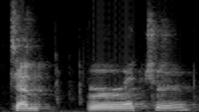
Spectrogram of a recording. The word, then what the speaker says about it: temperature: here's another one um temperature is how i say it to remember that it's spelled with p-e-r-a and not just pra tem because we tend to say temperature breath um but it's spelled with that vowel in there take it out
